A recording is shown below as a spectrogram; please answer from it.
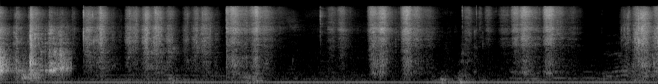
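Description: Homemade shakers, paper cups filled with rice and sealed with aluminium foil and baking paper under rubber bands, shaken in rhythmic bursts that rattle like maracas. The shaking pauses briefly around the middle.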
